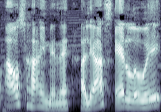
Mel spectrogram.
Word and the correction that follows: Alois: É como é que fala isso aí? – Alois.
